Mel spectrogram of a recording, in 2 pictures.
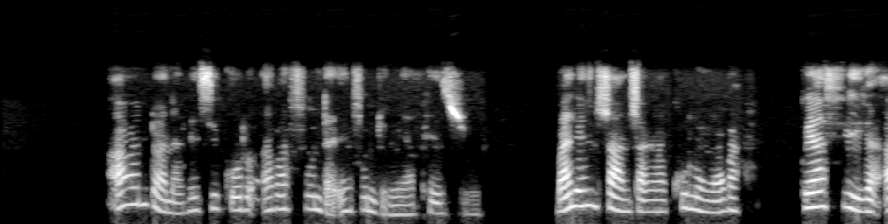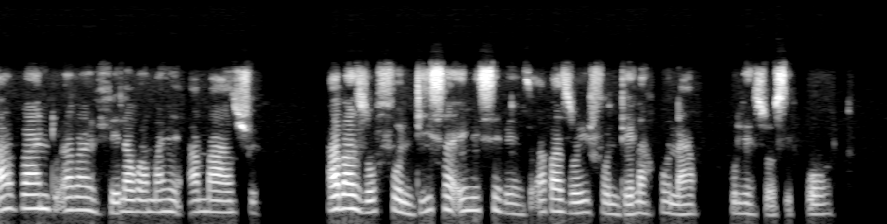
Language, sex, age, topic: North Ndebele, male, 25-35, education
